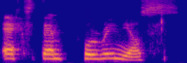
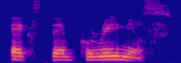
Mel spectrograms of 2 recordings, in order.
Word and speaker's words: extemporaneous: The word extemporaneous was not properly pronounced. The word is extemporaneous.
